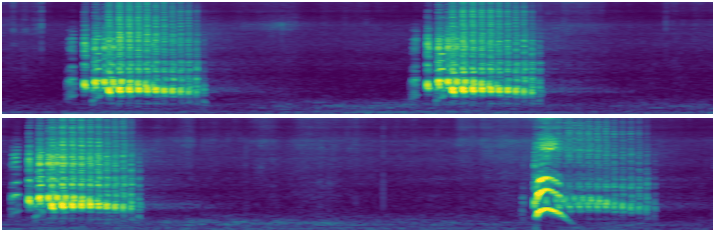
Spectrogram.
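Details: Three rolling, rattled calls from sandhill cranes answering a person, evenly spaced about two and a half seconds apart. A fourth, shorter call starts with a rising-falling note.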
